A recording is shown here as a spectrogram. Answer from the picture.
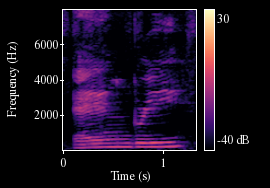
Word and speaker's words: angry: the word angry um so for angry we have the Ang um combination so here's where we have our a vowel like cat but when it's combined with the in sound the NG sound um it gets a little bit higher so um using a word like hang or sang can help you um if I if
